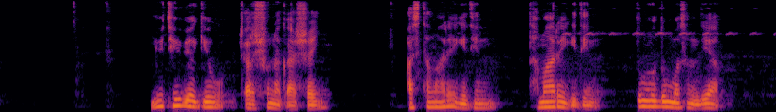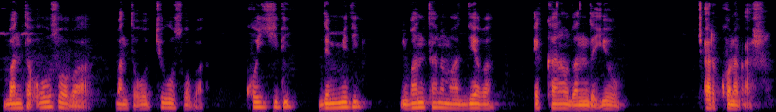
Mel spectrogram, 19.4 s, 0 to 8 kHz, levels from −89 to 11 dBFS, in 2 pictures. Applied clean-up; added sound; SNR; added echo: none; none; none; none.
